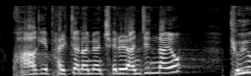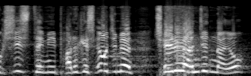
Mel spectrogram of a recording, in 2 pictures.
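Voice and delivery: loud and high, pressing the question home; rising preacher's challenge. Real, not acted. Preacher challenging the congregation, loud and high.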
